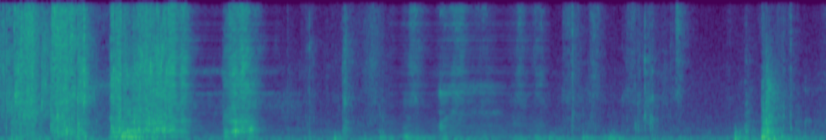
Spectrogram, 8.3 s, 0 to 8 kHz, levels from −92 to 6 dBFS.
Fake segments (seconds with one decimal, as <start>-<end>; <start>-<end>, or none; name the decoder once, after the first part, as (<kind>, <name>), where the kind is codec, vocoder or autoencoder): 1.7-2.8 (vocoder, HiFi-GAN); 3.9-5.5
